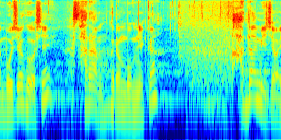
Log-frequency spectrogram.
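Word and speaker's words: אָדָם: 여기 우리 한글의 이 우자에 동그라미 뺀 우자에 해당되는 발음이 아 발음이 납니다. 그래서 이것을 읽으실 때는 여기 알레프거든요. 아담 이렇게. 이게 미음하고 비슷하죠. 히브리하고 우리 한글하고 비슷합니다. 여기 디귿에 해당되고요. 그래서 아담 이렇게 읽고요.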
